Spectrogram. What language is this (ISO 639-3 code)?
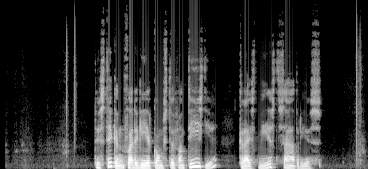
fry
